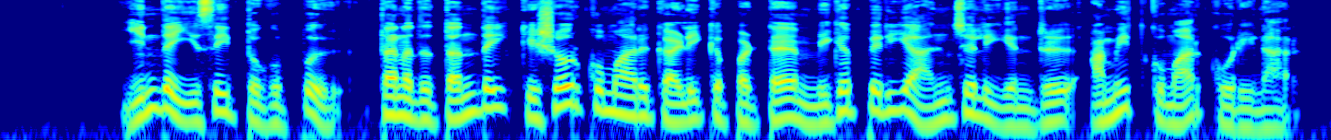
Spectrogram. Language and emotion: Tamil, neutral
